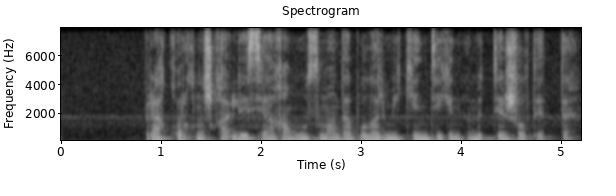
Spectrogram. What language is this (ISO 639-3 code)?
kaz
